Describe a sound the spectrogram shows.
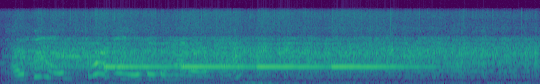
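A game show's electronic chime rings from a television speaker while a letter turns over.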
